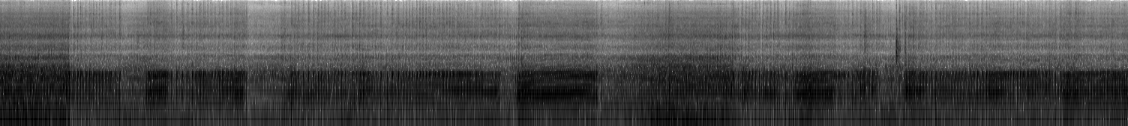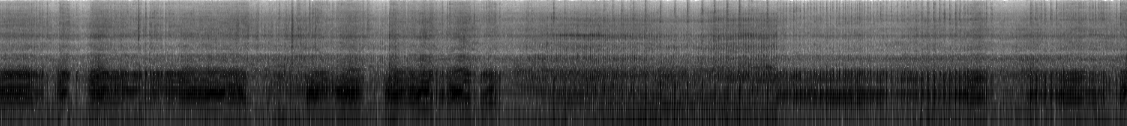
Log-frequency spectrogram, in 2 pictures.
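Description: Beta Xtrainer two-stroke dirt bike engine revving up and down as the bike is ridden along a dirt trail, the revs rising and dropping back again and again.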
